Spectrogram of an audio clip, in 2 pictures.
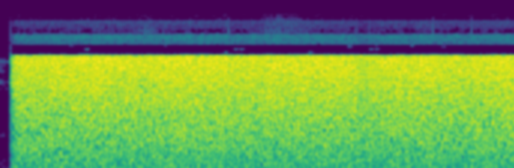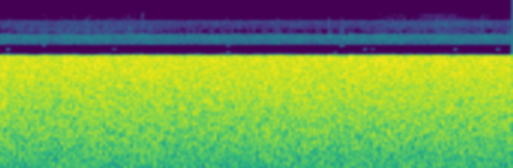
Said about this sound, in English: to hear a live, real-time, artificial intelligence noise reduction of a standalone program that does nothing but generate white noise. In fact, here, I'll show you the white noise first. Sure. This is what we are going to reduce. This is the source.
